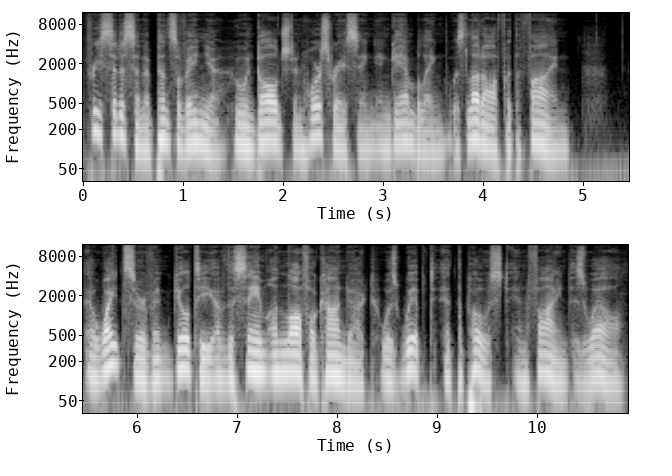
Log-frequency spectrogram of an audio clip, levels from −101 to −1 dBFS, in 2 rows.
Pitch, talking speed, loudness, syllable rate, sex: 110 Hz, 200 wpm, -19 LUFS, 5.4 syllables/s, male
